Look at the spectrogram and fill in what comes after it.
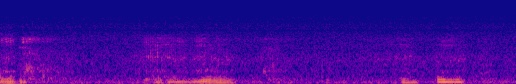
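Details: Sleeping dog snoring loudly: deep, low rumbling snores around two seconds and again near four and a half seconds, with quieter breathing and faint background hiss in between.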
